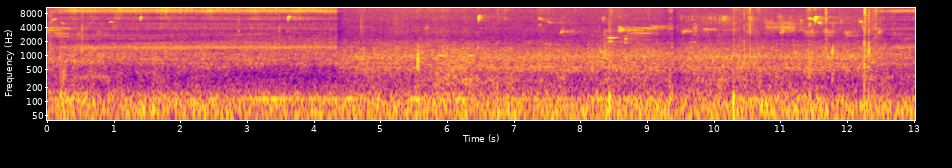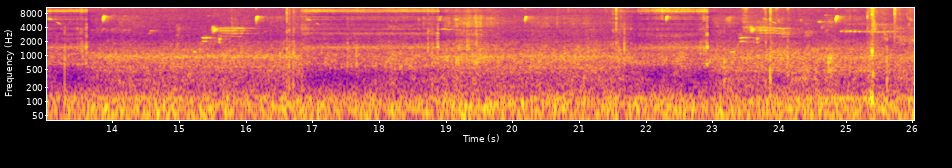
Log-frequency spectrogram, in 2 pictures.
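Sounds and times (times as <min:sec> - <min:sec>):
small birds chirping: 0:07.3 - 0:26.0
horse hooves clopping on rocky ground: 0:23.1 - 0:26.0.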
